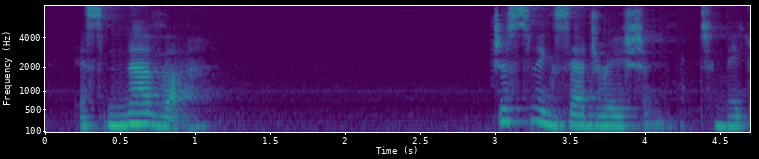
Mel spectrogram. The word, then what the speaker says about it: nada: Entonces la pronunciación correcta no es nada, es nada.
